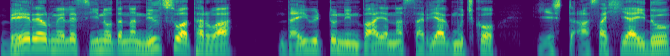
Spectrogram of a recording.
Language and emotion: Kannada, disgusted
